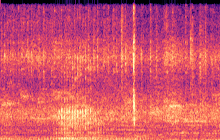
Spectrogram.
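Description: Street background noise: a steady low rumble, with a brief voice about half a second in and a couple of light clicks near the end.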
